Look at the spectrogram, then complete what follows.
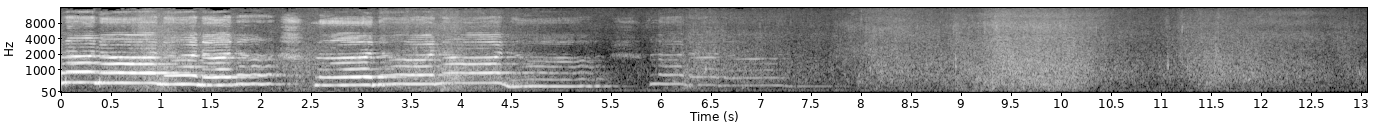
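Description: A woman singing a soft wordless melody in stepped notes, trailing off after about five seconds with a last short phrase; then faint ocean waves washing, fading out near the end.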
